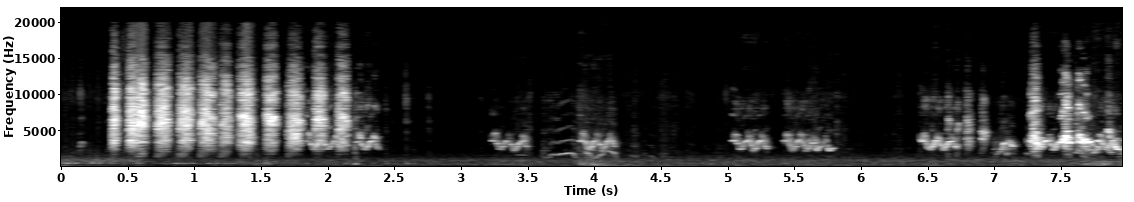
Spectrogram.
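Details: Budgerigars playing in an aviary with nesting boxes; a fast run of sharp repeated chirps opens, then short bursts of buzzy warbled chatter separated by quiet gaps.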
